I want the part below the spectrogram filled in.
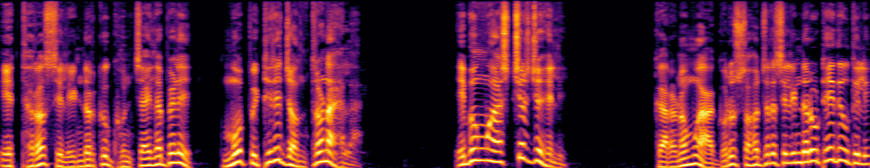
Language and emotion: Odia, surprised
